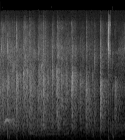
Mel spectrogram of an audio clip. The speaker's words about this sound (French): merci à l'équipe de louanges aussi pour ces beaux chants. Merci, on peut les applaudir, hein. Merci beaucoup, bravo.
